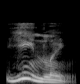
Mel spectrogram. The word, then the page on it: yeanling: British English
